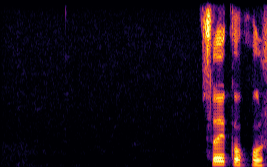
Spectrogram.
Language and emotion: Russian, neutral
